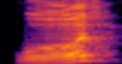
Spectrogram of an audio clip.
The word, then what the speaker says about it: would: don't pronounce the L would we don't pronounce the L and in could we don't pronounce the the the L so the L is silent and it sounds something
